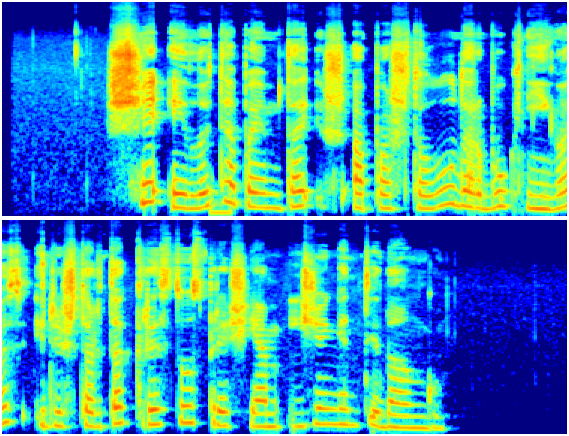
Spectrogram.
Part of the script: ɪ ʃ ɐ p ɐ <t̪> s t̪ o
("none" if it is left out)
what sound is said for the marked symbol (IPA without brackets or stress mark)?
none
